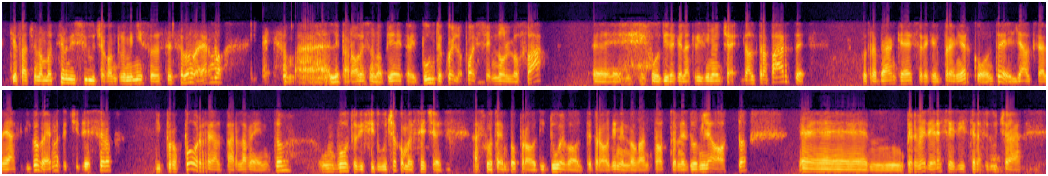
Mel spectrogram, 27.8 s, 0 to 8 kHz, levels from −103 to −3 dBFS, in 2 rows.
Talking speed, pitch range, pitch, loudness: 170 wpm, 95-120 Hz, 105 Hz, -17 LUFS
